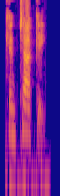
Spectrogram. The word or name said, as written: Kentucky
